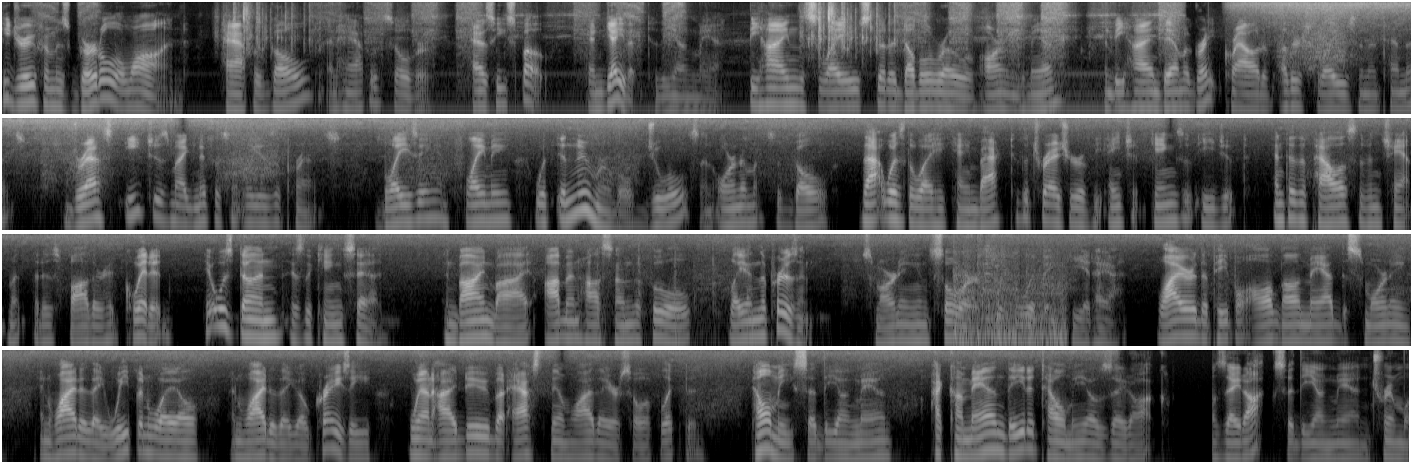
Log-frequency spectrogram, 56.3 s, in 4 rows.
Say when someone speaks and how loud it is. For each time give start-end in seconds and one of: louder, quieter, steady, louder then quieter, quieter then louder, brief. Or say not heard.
0.0-32.0 steady
32.6-56.2 steady.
